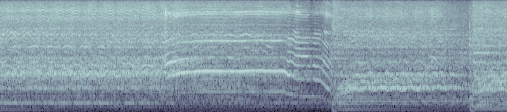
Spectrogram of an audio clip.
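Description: Gospel group singing with long held notes. The voices slide down together just before four seconds in and settle on new sustained notes.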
